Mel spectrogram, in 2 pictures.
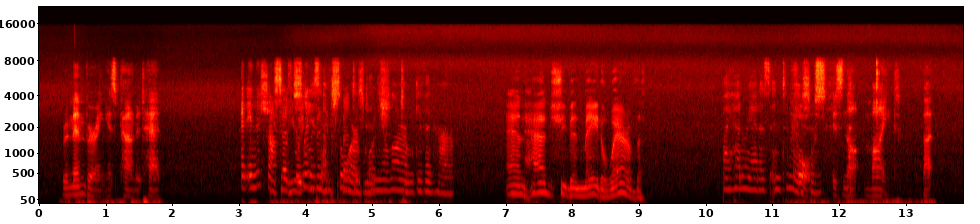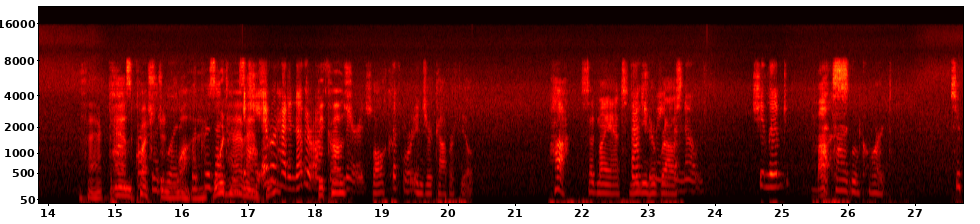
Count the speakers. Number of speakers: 5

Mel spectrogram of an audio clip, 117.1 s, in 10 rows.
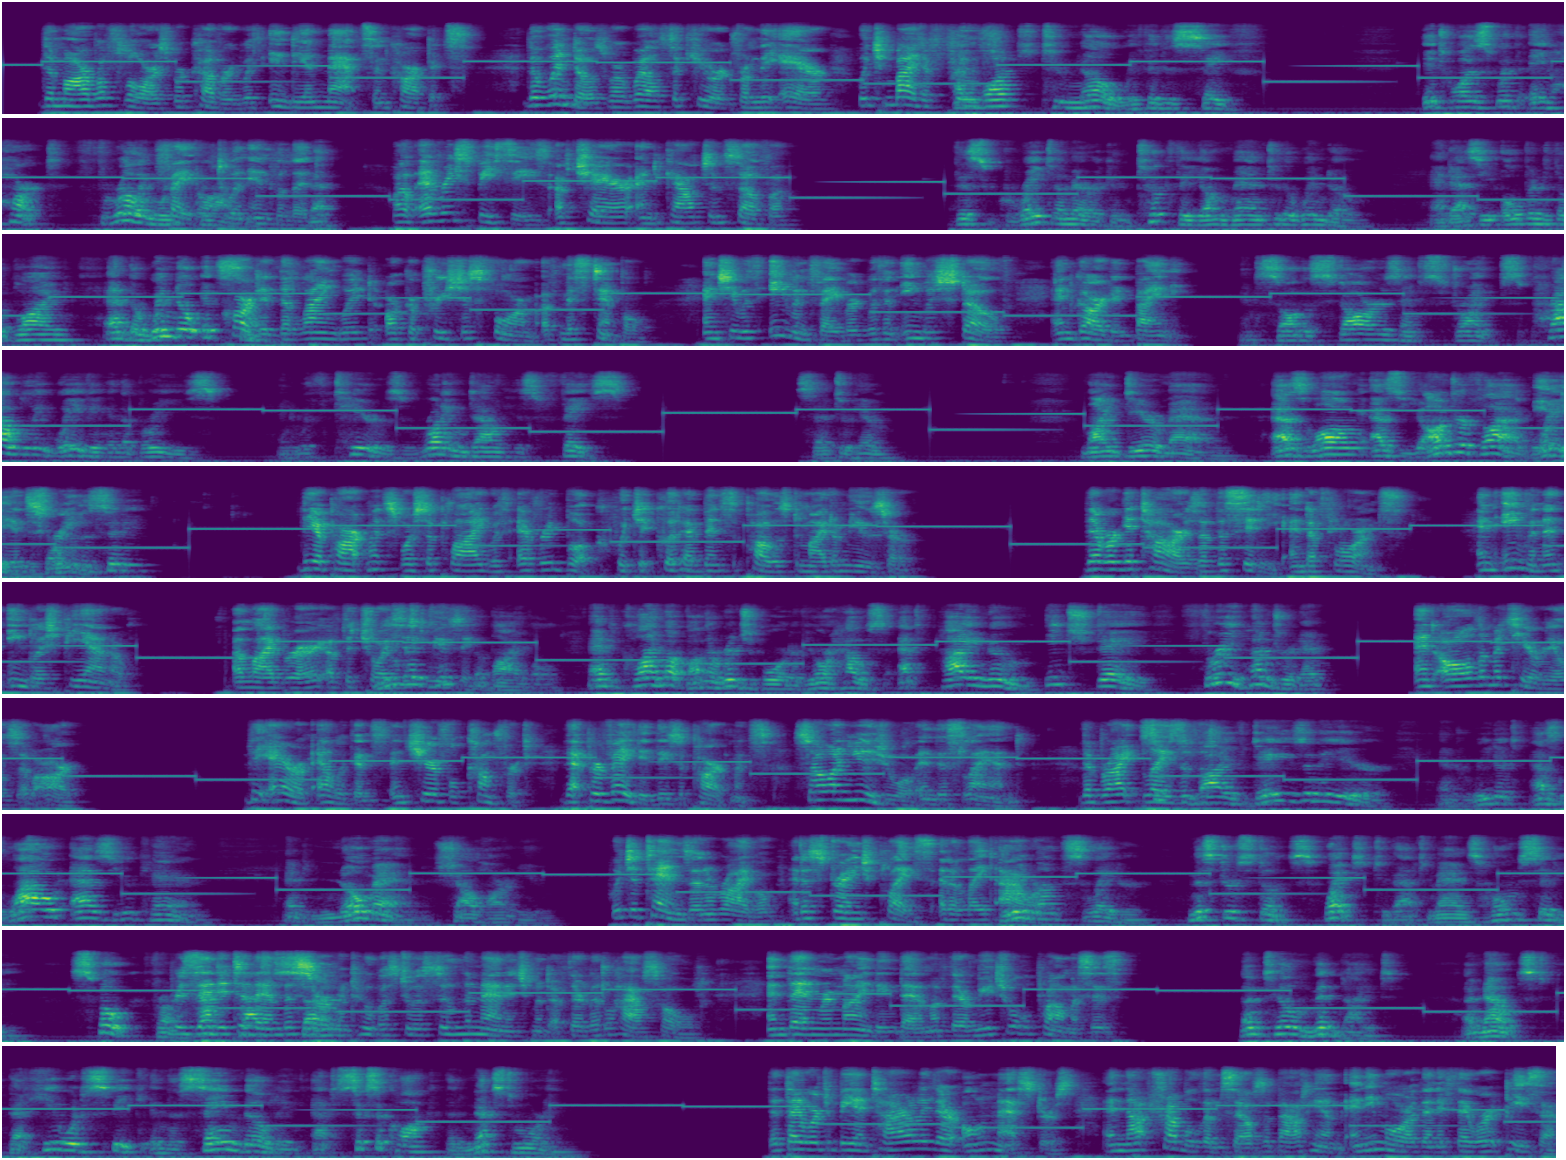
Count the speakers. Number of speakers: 2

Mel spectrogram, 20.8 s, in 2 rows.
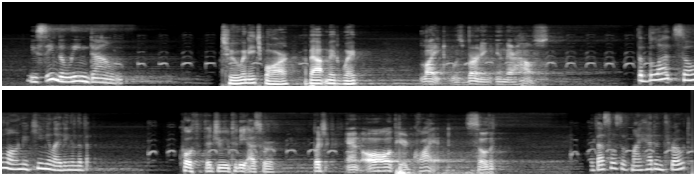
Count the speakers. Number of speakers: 5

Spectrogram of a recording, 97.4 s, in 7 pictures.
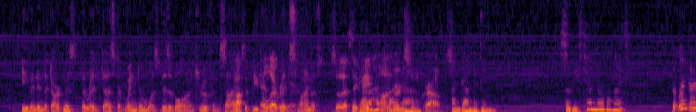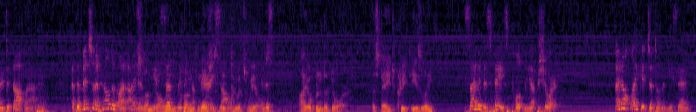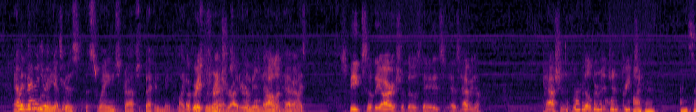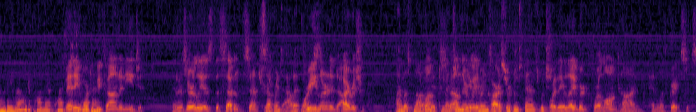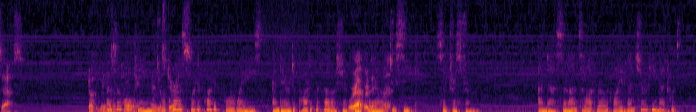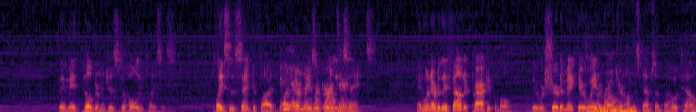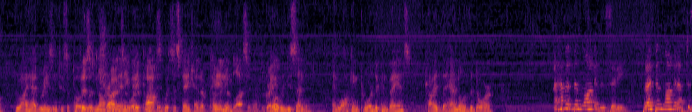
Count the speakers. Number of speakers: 4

